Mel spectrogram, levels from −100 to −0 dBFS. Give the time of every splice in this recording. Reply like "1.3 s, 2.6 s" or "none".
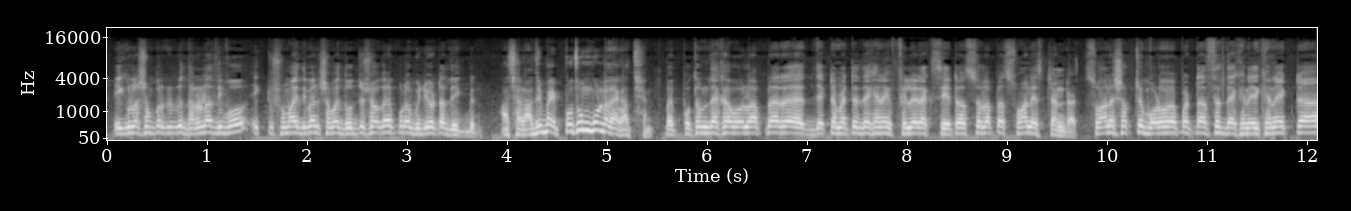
none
